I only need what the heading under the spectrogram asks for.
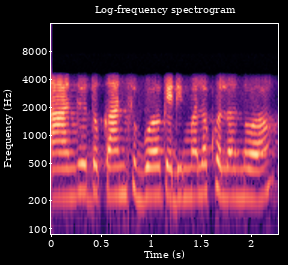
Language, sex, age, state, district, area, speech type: Sindhi, female, 30-45, Maharashtra, Thane, urban, conversation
